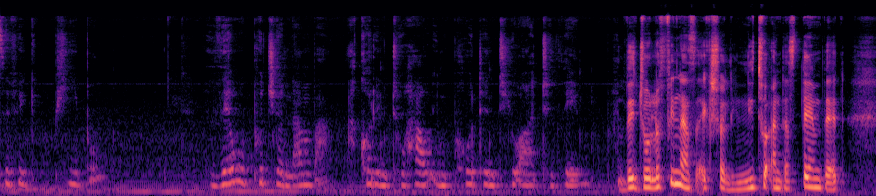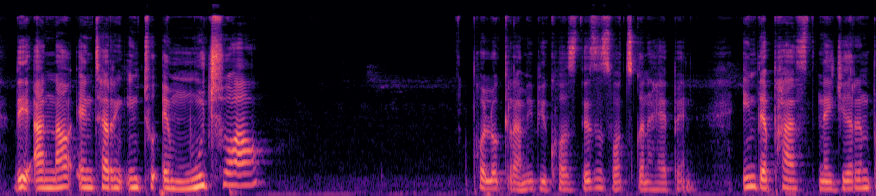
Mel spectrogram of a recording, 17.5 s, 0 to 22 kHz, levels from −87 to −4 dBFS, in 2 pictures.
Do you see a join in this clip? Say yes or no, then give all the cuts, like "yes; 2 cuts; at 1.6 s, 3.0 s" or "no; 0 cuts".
yes; 1 cut; at 6.2 s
